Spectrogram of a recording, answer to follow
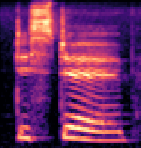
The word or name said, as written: disturb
